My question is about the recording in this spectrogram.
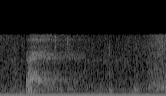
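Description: A person's short sniff about a third of a second in, over a faint steady background hiss.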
